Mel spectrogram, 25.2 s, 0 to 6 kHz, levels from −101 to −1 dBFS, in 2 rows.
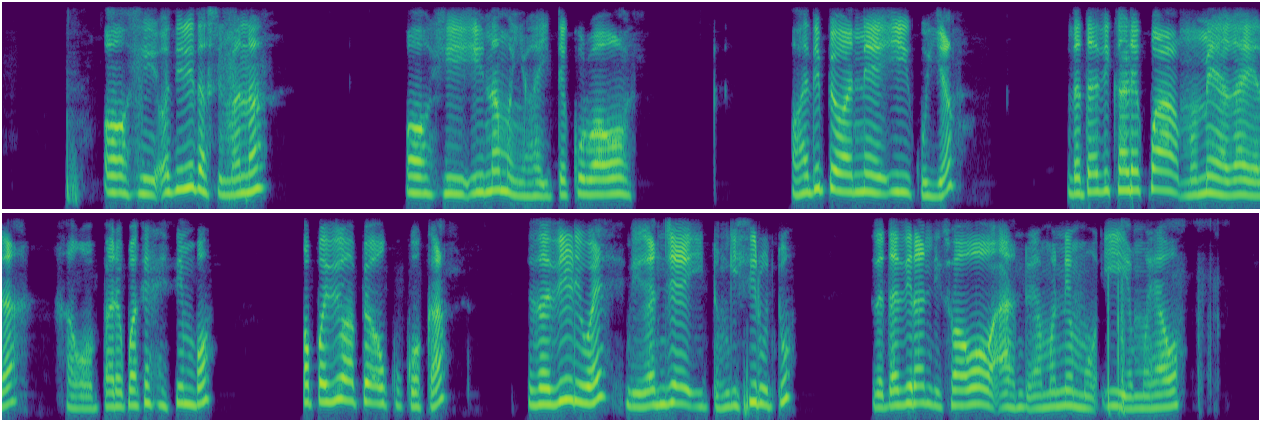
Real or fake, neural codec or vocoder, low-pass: real; none; 5.4 kHz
